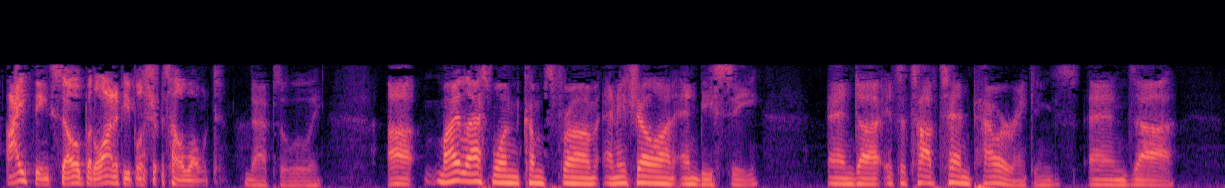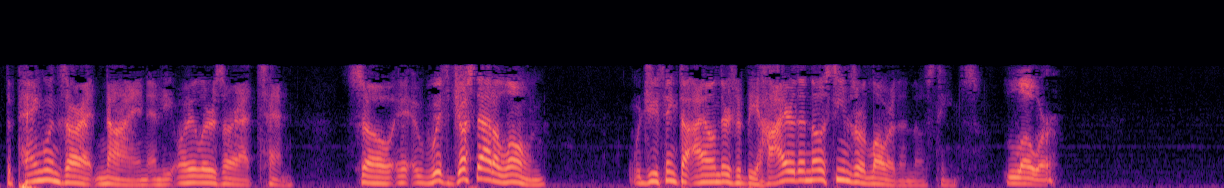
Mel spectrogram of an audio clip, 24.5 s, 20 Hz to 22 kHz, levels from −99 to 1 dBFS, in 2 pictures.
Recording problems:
high frequencies cut off; noticeable; nothing above 5 kHz
garbled, watery; slightly

